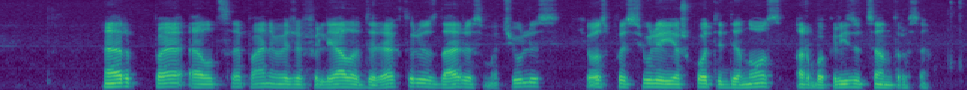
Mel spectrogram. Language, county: Lithuanian, Klaipėda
